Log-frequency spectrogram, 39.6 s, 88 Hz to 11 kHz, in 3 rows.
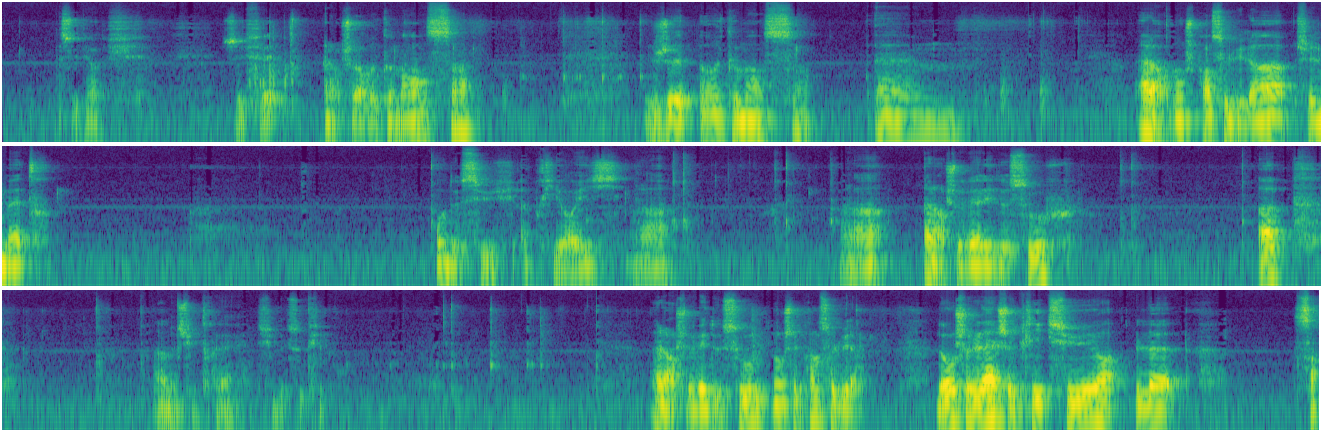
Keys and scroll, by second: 2.7 ctrl+z, 34.6 Escape.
